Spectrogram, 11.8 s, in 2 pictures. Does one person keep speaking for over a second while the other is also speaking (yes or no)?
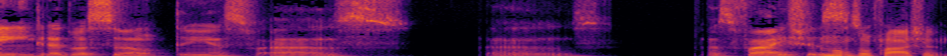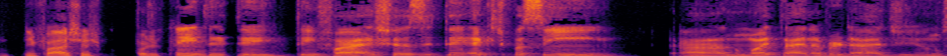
no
